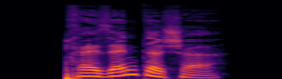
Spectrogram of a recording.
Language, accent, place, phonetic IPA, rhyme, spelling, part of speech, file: German, Germany, Berlin, [pʁɛˈzɛntɪʃɐ], -ɛntɪʃɐ, präsentischer, adjective, De-präsentischer.ogg
- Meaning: inflection of präsentisch: 1. strong/mixed nominative masculine singular 2. strong genitive/dative feminine singular 3. strong genitive plural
